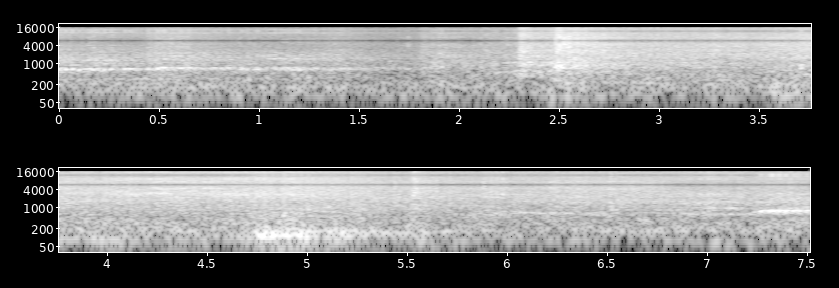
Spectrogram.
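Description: Skate blades scrape and hiss on ice nearby.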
